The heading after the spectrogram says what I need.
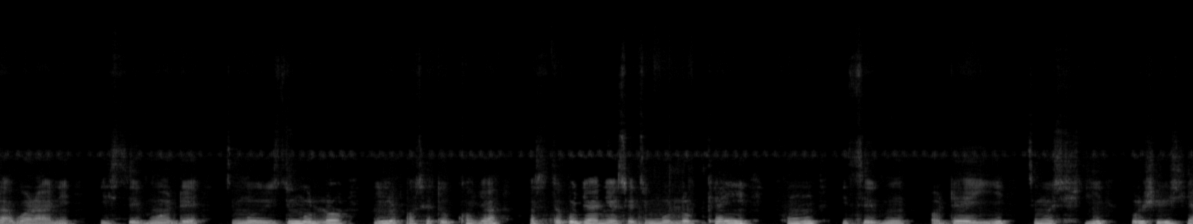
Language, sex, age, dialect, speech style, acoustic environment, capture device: Yoruba, male, 25-34, Nigeria - Lagos Yoruba, relaxed, people talking, mobile / Linux / Chrome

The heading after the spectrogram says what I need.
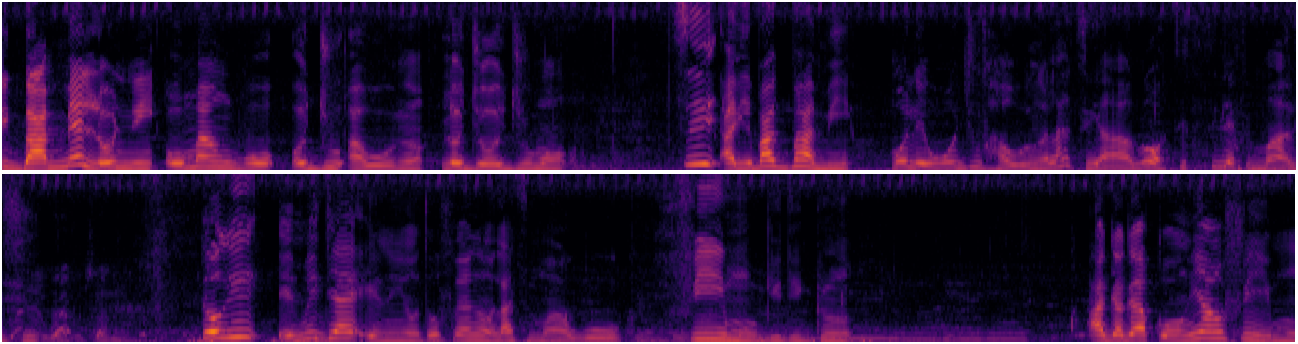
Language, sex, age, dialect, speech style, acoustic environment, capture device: Yoruba, female, 18-24, Nigeria - Ibadan, happy, people talking, mobile / macOS / Safari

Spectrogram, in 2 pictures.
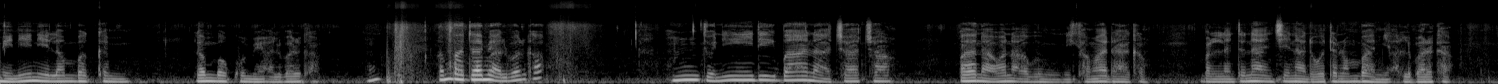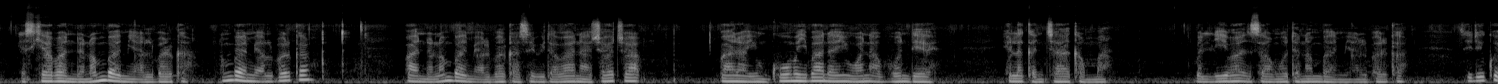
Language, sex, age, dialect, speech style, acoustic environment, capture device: Hausa, male, 18-24, Nigeria - Kano, happy, nature; silence; appliances, mobile / Linux / Chrome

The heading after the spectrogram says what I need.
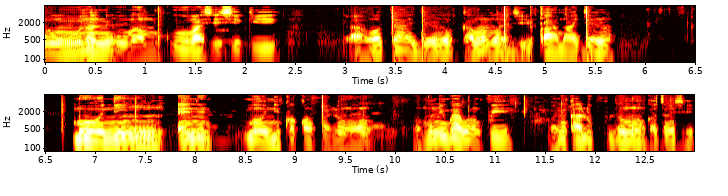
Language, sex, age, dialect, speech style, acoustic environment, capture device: Yoruba, male, 25-34, Nigeria - Lagos Yoruba, relaxed, people talking, mobile / Linux / Chrome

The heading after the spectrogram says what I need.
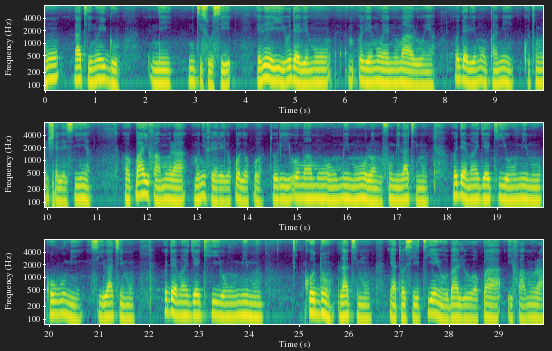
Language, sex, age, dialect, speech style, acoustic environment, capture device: Yoruba, male, 25-34, Nigeria - Ibadan, happy; relaxed; excited; focused, silence, mobile / Linux / Chrome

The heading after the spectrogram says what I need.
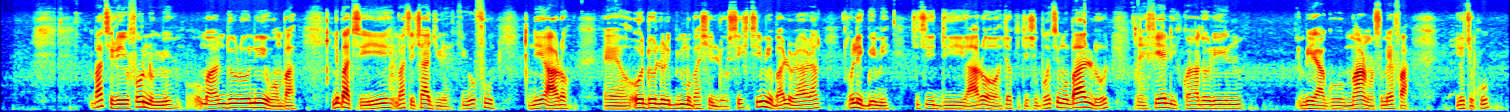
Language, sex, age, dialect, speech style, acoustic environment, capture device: Yoruba, male, 25-34, Nigeria - Ibadan, stressed, silence, mobile / Linux / Chrome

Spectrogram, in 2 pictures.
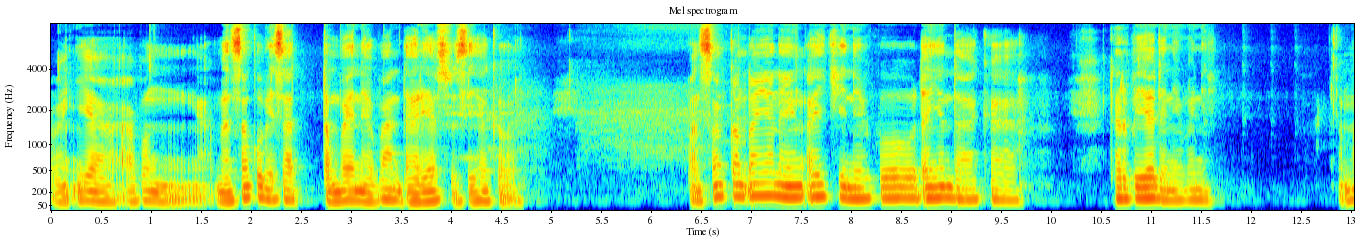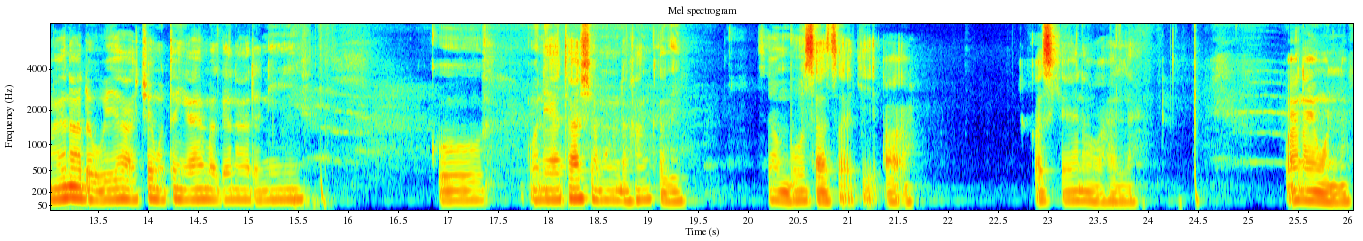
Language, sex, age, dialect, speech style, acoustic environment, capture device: Hausa, male, 35-44, Nigeria - Kano, relaxed, appliances; nature; music; people talking, mobile / Linux / Chrome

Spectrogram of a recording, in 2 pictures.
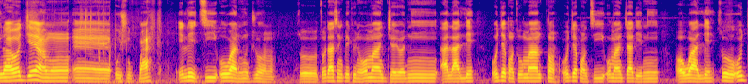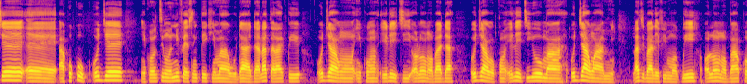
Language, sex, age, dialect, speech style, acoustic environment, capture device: Yoruba, male, 25-34, Nigeria - Lagos Yoruba, happy, nature, mobile / Linux / Chrome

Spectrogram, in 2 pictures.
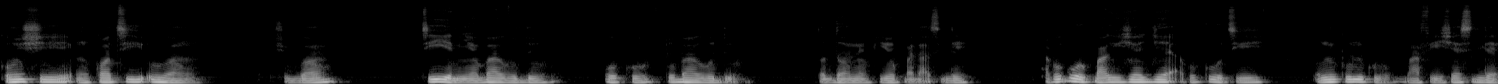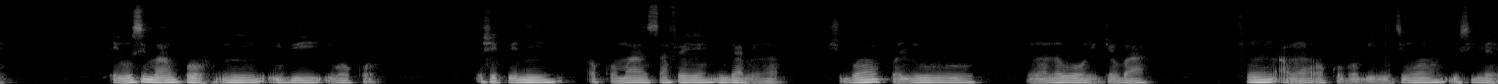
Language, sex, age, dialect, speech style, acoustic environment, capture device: Yoruba, male, 35-44, Nigeria - Lagos Yoruba, happy; relaxed; focused, silence, mobile / Linux / Chrome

